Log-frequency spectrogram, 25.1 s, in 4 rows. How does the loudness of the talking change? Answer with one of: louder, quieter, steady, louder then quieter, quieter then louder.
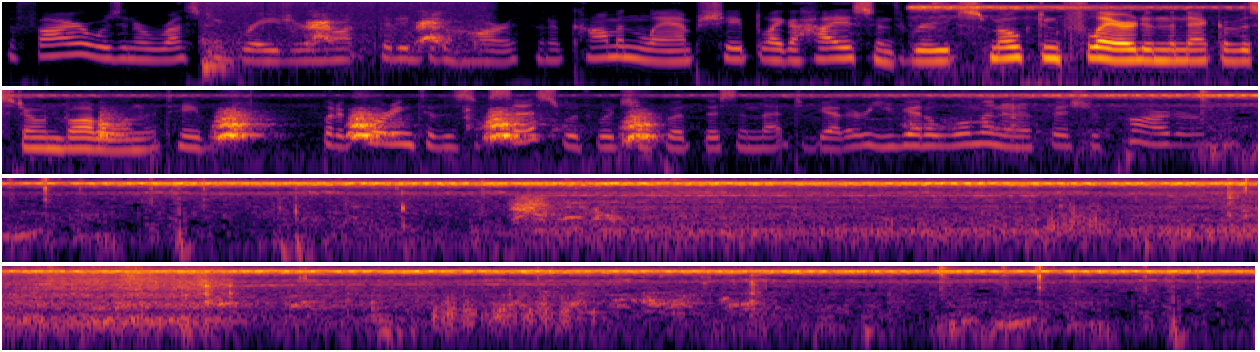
louder then quieter.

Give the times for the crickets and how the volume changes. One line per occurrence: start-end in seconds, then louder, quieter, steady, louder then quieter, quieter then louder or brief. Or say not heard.
4.5-25.0 louder.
